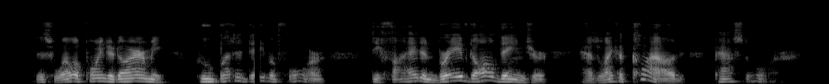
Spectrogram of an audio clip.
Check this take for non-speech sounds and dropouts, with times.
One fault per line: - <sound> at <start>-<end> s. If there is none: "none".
- dropout at 2.5-2.6 s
